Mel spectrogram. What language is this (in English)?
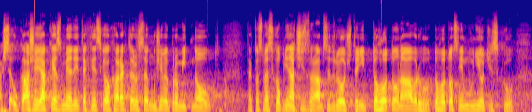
Czech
